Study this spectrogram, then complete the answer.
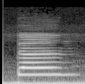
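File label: "den1", Mandarin Chinese pinyin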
